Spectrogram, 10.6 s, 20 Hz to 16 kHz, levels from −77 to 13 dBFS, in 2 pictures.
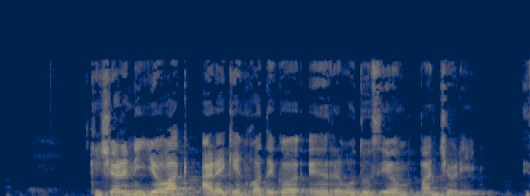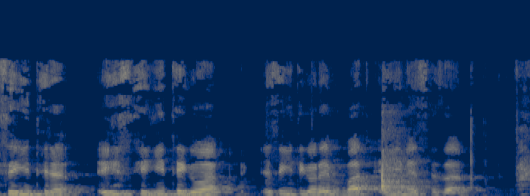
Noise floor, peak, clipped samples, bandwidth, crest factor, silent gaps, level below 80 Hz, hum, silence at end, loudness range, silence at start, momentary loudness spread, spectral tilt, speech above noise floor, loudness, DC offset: -59 dBFS; -2 dBFS; under 0.1%; 11.5 kHz; 22 dB; none; -66 dBFS; none; 0 s; 6 LU; 0.9 s; 14 LU; -4.5 dB/octave; 37 dB; -21 LUFS; under 0.1%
